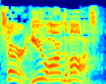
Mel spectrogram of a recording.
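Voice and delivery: hammed-up aide soothing the boss; mock deferential aide. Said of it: "They're like".

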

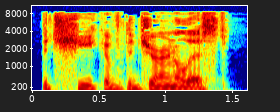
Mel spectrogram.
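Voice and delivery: normal talking voice

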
